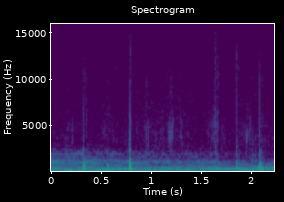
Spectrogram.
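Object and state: Hollow yareta cushion plant.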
